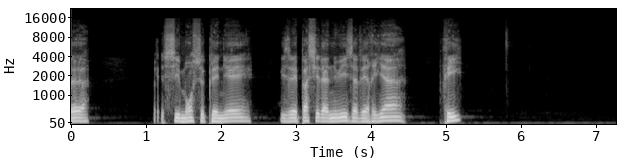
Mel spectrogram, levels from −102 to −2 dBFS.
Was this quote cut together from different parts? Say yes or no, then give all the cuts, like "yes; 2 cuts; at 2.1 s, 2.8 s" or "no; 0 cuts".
no; 0 cuts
